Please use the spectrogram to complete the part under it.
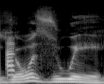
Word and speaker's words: Josué: J-O-S, U und dann Accent aigu. – J-O-S. – J-O-S wie Josué.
